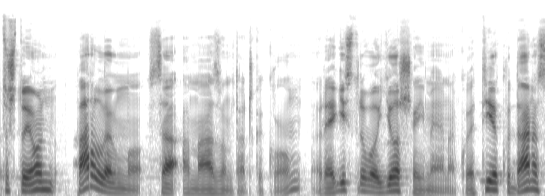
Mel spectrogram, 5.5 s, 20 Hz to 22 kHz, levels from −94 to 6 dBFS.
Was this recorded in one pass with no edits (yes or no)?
no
